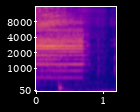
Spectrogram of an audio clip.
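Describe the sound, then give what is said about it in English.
A harsh, steady electronic quiz buzzer, buzzed in during a CSGO quiz question, blares for about three quarters of a second, rich in bright, stacked harmonics, then cuts off abruptly, leaving faint low background noise. “That's all you get because you buzzed.”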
